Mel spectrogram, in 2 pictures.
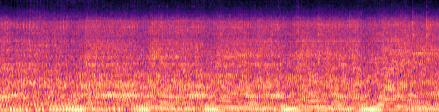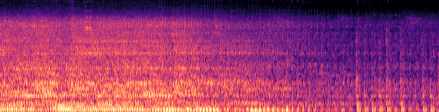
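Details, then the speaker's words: Yamaha Jupiter MX New after cleaning the carburetor, old air filter and spark plug kept, previously hard starting and stumbling: clean even revs with crisp throttle blips and no stumbling, settling back smoothly; normal running. "jadi motor ini kita sering saya bersihkan karburatornya dan Dragon basonya motor normal kembali"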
